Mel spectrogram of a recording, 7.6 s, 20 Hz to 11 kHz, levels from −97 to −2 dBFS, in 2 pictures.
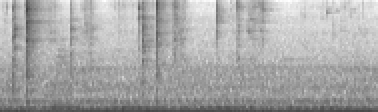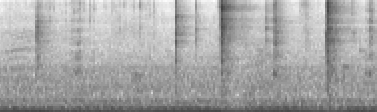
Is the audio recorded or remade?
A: recorded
